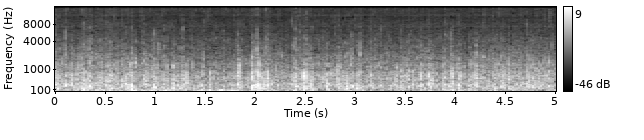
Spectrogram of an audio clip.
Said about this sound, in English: This is the first time it's rained this hard,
